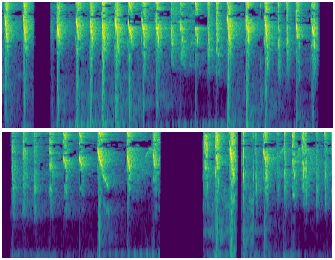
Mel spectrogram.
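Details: Lure song of a male mountain ciblek, the Bar-winged Prinia, meant to make wild prinias answer: a rapid, unbroken string of sharp high chips and trills, delivered loudly in fast runs with one short pause.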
